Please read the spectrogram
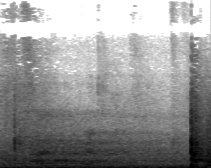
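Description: Padel racket striking the ball once near the end, a sharp pop that rings on in the reverberant indoor hall, with faint voices before it.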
